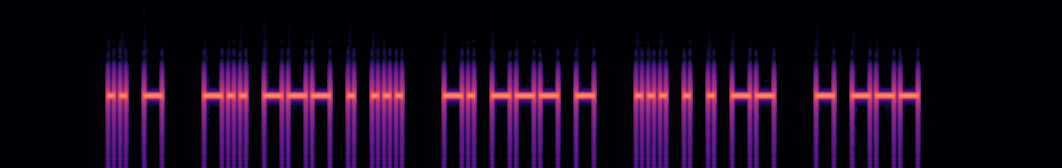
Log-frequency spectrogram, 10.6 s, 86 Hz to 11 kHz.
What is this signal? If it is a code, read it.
Morse code, heard as a keyed tone, about 20 wpm, 700 Hz. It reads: IT DOES NOT SEEM TO
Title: Sets of 5 Words Encore2 20wpm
